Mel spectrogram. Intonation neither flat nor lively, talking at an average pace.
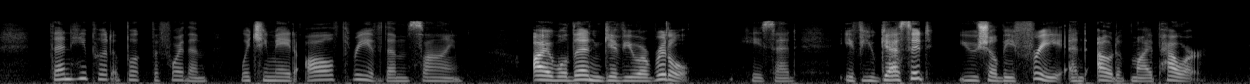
Yes: average, 4.4 semitones; average, 175 wpm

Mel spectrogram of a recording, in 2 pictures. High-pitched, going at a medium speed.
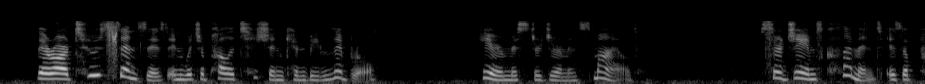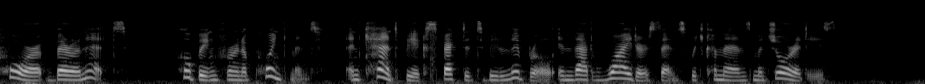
No: high, 220 Hz; slow, 130 wpm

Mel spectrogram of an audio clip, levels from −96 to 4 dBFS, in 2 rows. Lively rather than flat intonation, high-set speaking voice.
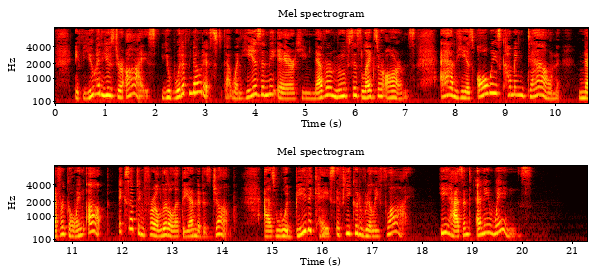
Yes: wide, 6.8 semitones; high, 225 Hz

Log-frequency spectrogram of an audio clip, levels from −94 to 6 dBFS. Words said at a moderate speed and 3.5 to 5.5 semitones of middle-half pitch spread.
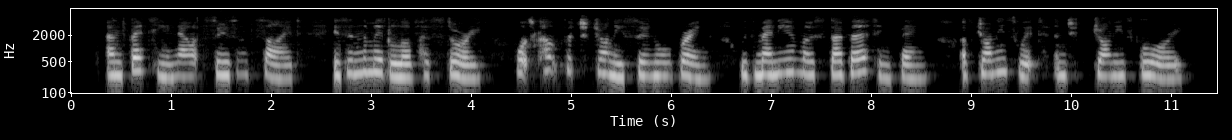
No: average, 160 wpm; average, 2.8 semitones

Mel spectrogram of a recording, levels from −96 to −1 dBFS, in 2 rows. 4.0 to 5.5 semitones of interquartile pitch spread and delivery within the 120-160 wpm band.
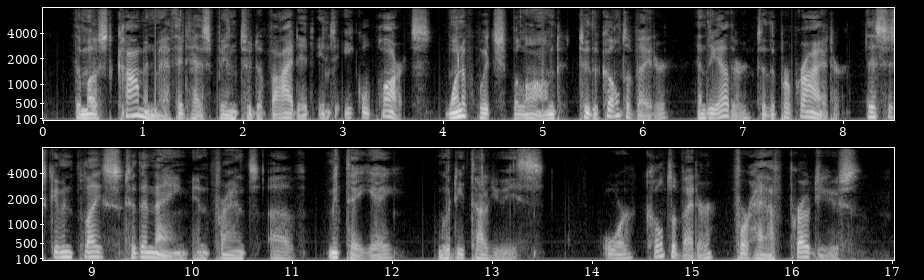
Yes: average, 5.2 semitones; average, 150 wpm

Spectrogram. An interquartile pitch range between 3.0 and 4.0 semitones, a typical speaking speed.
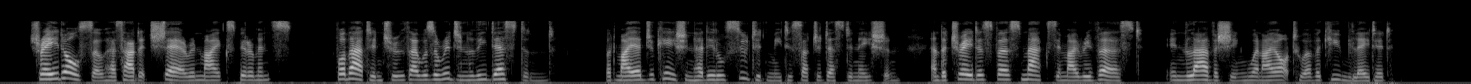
Yes: average, 3.3 semitones; average, 175 wpm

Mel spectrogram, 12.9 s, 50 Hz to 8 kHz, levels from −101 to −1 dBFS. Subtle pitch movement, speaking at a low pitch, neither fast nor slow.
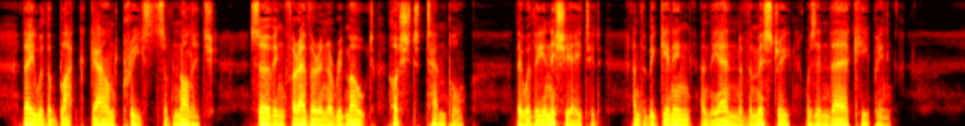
Yes: narrow, 2.0 semitones; low, 105 Hz; average, 155 wpm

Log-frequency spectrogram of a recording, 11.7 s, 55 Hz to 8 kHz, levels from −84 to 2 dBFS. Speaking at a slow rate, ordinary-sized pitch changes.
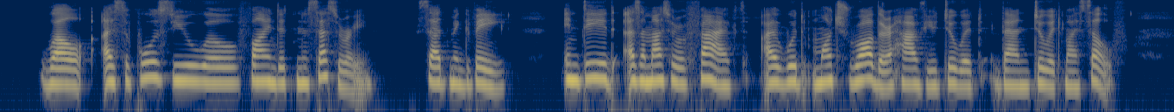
No: average, 145 wpm; average, 3.0 semitones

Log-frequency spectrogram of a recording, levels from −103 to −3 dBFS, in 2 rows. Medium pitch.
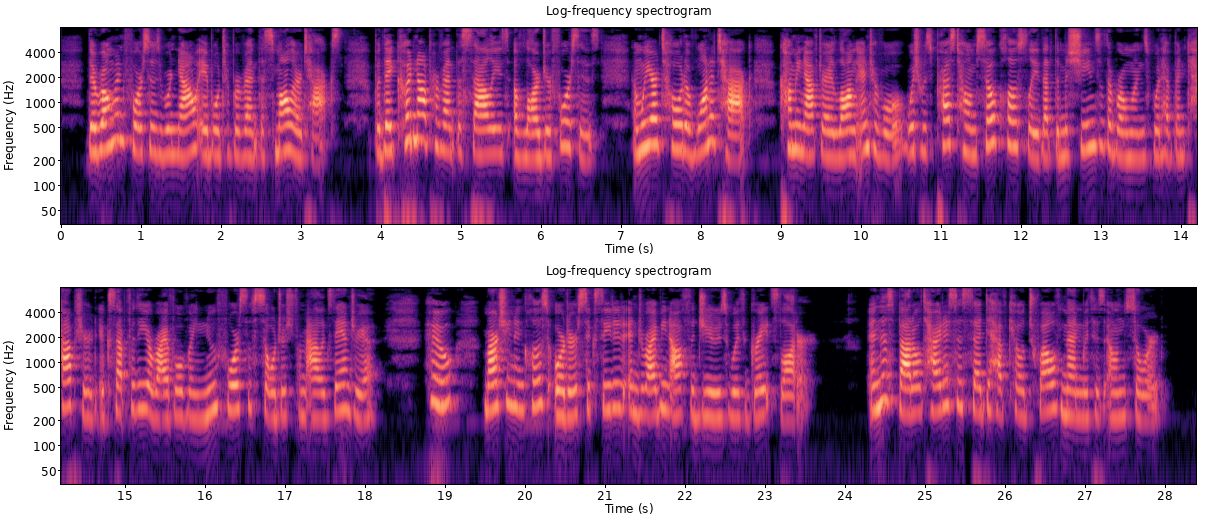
No: high, 245 Hz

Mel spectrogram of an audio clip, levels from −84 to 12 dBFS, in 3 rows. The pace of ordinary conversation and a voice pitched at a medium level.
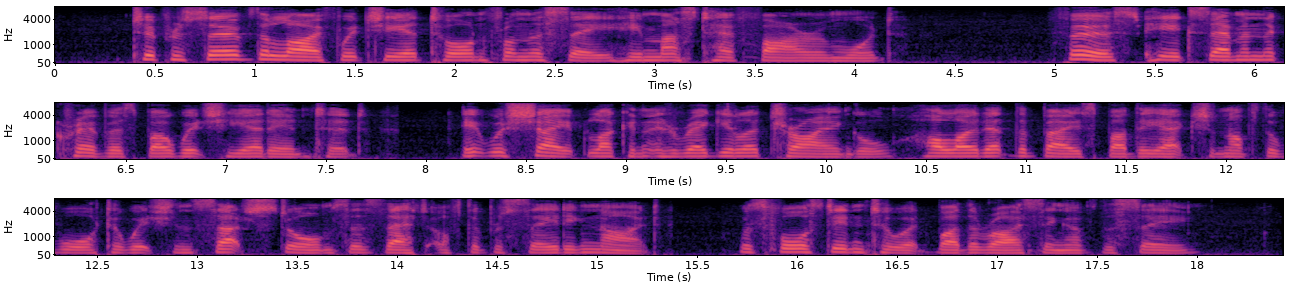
No: fast, 210 wpm; medium, 165 Hz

